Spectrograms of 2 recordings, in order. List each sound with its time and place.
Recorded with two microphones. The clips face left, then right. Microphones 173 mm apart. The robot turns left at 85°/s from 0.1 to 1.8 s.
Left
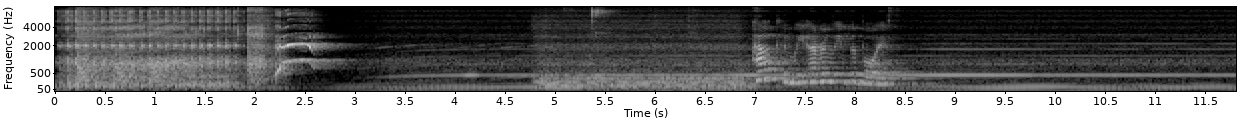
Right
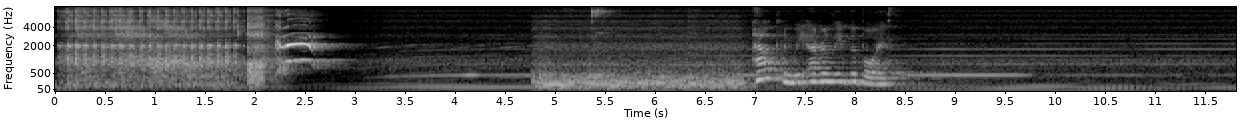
0.2 s a gunshot: 95° left, 1.0 m; by 2.1 s 40° right, 1.0 m
2.2 s a baby crying: 50° left (ahead or behind), 1.1 m
4.8 s a running tap: 60° right (ahead or behind), 3 m
7.0 s a woman speaking: 25° right (ahead or behind), 1.2 m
